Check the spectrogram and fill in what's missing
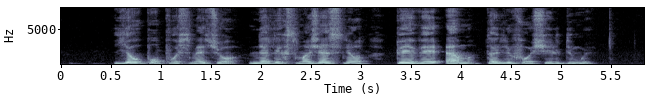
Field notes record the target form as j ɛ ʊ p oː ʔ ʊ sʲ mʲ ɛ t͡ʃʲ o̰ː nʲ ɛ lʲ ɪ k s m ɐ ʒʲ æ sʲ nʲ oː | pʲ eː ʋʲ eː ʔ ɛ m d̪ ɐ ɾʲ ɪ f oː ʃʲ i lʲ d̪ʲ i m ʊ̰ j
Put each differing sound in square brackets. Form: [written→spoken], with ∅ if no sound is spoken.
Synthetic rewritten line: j ɛ ʊ p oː [ʔ→p] ʊ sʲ mʲ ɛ t͡ʃʲ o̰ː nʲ ɛ lʲ ɪ k s m ɐ ʒʲ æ sʲ nʲ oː | pʲ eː ʋʲ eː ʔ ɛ m [d̪→t̪] ɐ ɾʲ ɪ f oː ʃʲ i lʲ d̪ʲ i m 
